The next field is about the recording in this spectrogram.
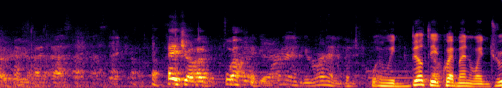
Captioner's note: indistinct chatter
